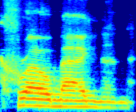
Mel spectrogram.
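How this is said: It is said with an American pronunciation. "I just said in my American way"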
